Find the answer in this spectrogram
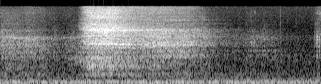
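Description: A bodybuilder's forceful, hissing breath out while straining to hold a flexed pose, starting about half a second in and lasting about a second, over a steady low hum.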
